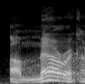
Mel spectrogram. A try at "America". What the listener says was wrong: No, the husk. Bring the husk back.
